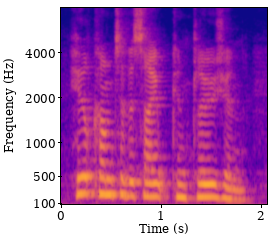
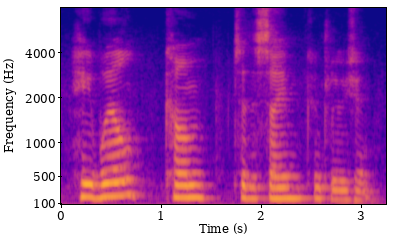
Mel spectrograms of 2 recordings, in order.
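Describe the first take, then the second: First: He will is contracted to he'll. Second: He will is said in full. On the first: The speaker calls it wrong. "these are contractions" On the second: The speaker calls it right. "use the full form"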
